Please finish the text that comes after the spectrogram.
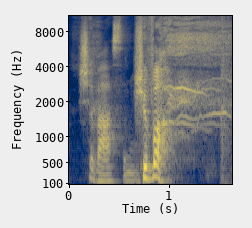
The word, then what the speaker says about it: Shavasana: Shavasana? Shavasana. Honestly, though, either of them work.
